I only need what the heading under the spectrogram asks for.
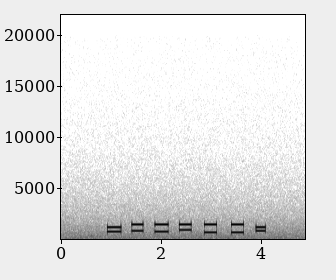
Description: DTMF, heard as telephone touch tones, dialled by hand, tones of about 230 ms. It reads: 496#337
